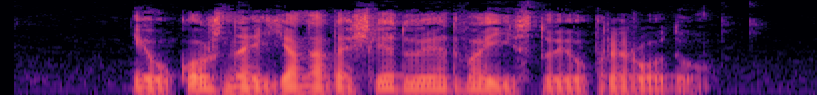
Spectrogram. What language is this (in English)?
Belarusian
